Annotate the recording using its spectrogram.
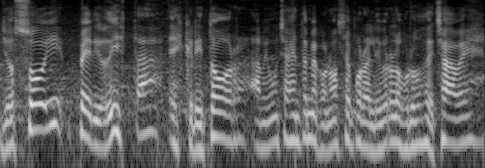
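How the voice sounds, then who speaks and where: A man with a strong Venezuelan accent speaks at a moderate pace over noticeable background noise. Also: fairly high pitch for a man, ordinary pitch variation. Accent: Venezuelan, strong despite 20 years in Spain. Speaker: journalist and writer. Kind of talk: casual chat.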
